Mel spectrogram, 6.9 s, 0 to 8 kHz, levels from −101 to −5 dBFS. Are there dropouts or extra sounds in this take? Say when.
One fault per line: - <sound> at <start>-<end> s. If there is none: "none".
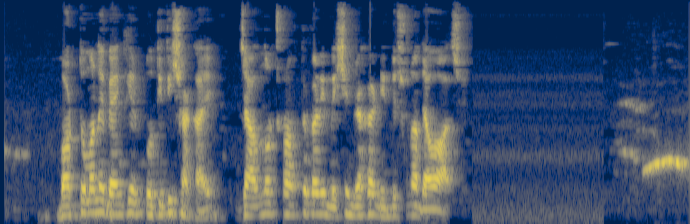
none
